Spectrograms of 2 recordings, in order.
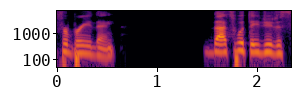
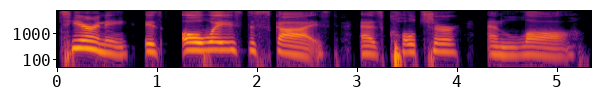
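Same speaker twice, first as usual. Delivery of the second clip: slow, weighty reading of a passage; solemn book reading; reading aloud; slower than usual. Acted. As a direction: read it like a grave pronouncement. Reads dramatic book passage aloud.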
